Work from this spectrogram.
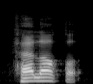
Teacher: وقف کی صورت میں جب قاف ساکن ہوگا تو اس پر قلقلہ بھی ہوگا، موٹا بھی پڑھا جائے گا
